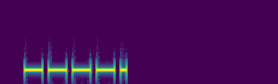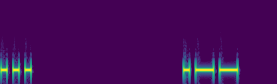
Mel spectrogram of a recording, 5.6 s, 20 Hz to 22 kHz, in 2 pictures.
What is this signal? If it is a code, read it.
Morse code, heard as a keyed tone, about 20 wpm, spaced as for 5 wpm, 700 Hz. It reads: 9SW
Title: 236 Lesson 38e - Letter q - Three Characters 20wpm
